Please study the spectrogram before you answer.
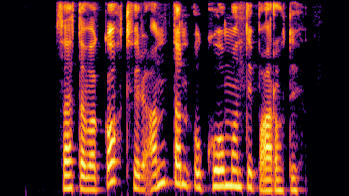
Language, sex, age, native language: Icelandic, female, 20-29, Icelandic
